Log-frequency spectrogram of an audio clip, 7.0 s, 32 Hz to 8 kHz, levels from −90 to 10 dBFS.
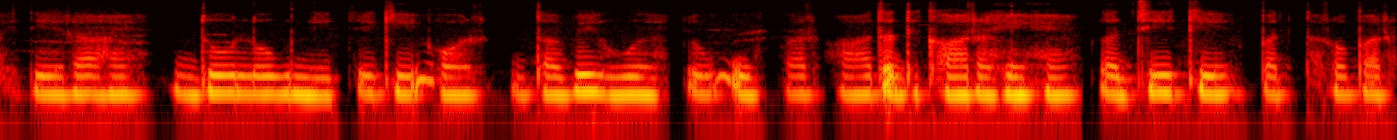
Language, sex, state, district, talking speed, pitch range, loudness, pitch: Hindi, female, Jharkhand, Sahebganj, 170 wpm, 190-200 Hz, -33 LUFS, 195 Hz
